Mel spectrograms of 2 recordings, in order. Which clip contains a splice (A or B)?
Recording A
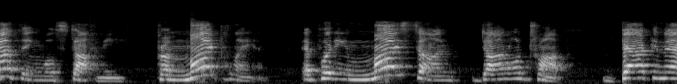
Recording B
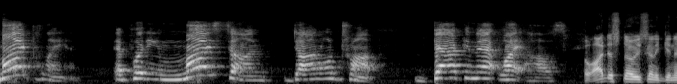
B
